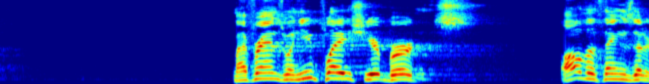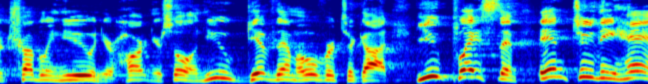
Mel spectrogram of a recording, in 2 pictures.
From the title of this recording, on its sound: Sanctuary Service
